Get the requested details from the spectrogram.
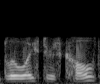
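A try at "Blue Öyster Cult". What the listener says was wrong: It's, I think you said Blue Oysters. It's one oyster. Blue Oyster Cult. Yeah, no, but it's the band name is Blue Oyster Cult.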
